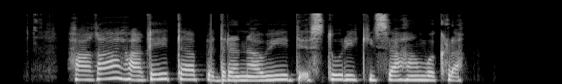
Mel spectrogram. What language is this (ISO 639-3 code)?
pus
